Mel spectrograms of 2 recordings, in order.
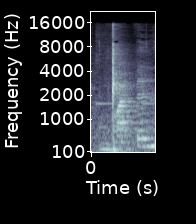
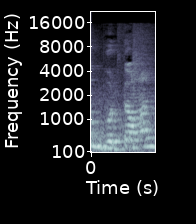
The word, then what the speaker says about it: button: ये तो क्या है, स्विच है, स्विच बटन है। अब बटन की स्पेलिंग क्या होती है? BUTTON है ना। हम इसको बुटॉन तो नहीं कहते, हम इसे बटन कहते हैं।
